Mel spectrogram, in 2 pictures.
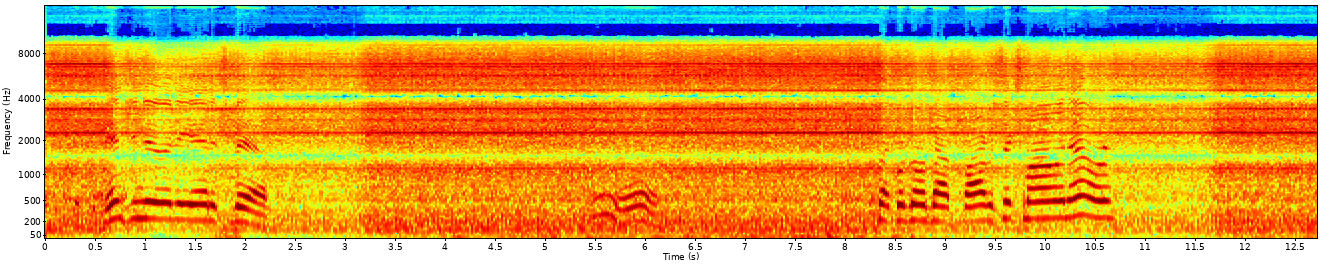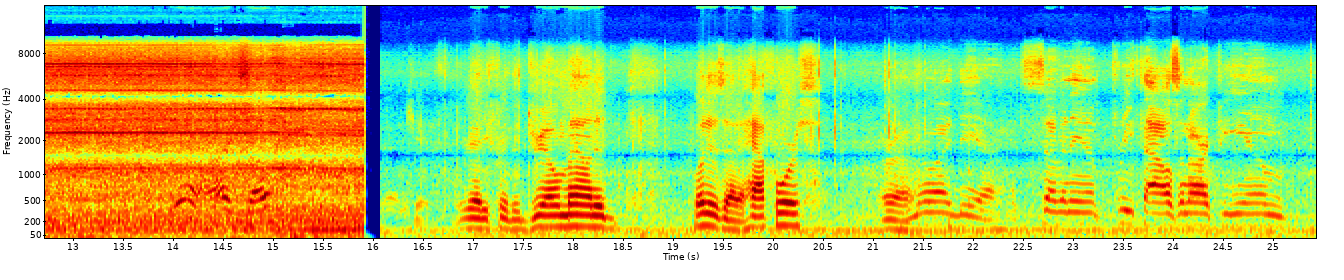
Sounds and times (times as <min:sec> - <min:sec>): Engine: 0:00.0 - 0:25.4
Outside, rural or natural: 0:00.0 - 0:25.4
Speech: 0:00.3 - 0:02.3, 0:05.4 - 0:06.2, 0:08.3 - 0:10.7, 0:14.0 - 0:15.0, 0:16.1 - 0:18.4, 0:19.2 - 0:20.4, 0:21.0 - 0:25.1.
